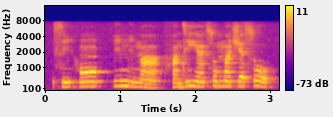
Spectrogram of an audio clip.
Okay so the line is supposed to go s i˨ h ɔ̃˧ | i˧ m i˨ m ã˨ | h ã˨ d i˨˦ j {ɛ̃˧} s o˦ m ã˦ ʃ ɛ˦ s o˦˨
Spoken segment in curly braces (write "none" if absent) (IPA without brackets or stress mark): ɛ̃˧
